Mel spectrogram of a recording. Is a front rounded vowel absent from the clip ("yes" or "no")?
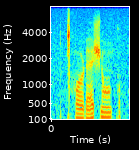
yes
